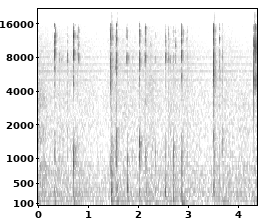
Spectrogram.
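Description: Keys clatter on a computer keyboard as a description is typed, quiet irregular clicks in short bursts with small pauses between them, no voices.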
